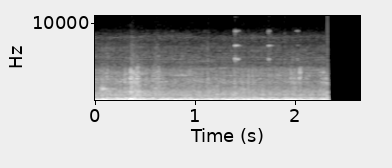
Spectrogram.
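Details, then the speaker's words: Steady, even low idle with no stumble after carburetor overhaul and distributor cleaning; previously kept stalling, now runs smoothly; normal idle. "dati mamamatay na mamatay na ngayon okay yung niya ganda yan"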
